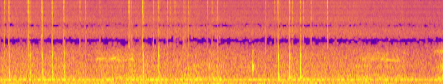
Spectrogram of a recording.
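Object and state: Glossy paper magazine pages.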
